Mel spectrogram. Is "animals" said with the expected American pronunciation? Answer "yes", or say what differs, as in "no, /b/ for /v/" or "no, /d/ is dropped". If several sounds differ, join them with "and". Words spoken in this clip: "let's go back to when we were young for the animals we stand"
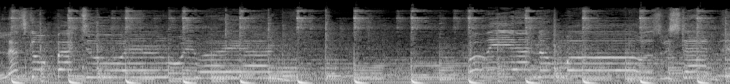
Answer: no, /l/ is dropped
